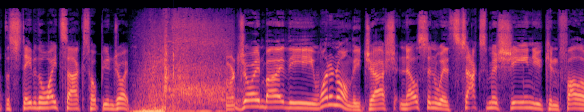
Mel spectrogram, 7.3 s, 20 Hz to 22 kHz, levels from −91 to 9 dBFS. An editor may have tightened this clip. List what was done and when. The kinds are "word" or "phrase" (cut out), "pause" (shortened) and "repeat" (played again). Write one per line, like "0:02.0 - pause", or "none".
0:02.9 - word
